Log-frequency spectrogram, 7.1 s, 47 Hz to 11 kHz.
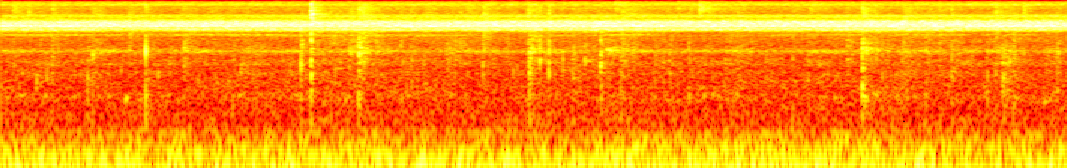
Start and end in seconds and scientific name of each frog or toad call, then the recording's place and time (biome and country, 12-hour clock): none
Cerrado, Brazil, 12:00am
